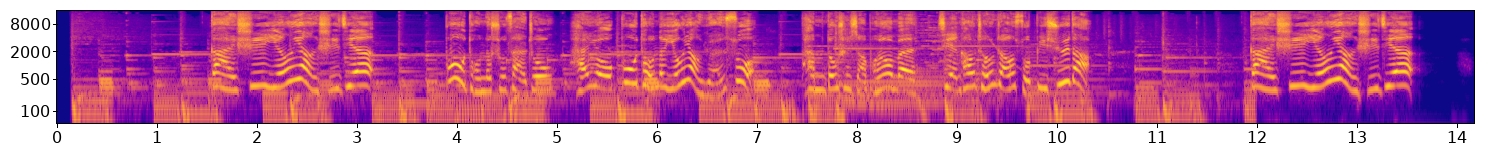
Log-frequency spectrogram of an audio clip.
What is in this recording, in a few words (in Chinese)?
女, 仿童, 正太音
